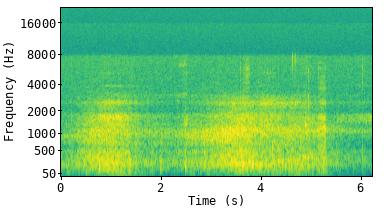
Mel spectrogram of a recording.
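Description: A passing vehicle: its noise swells in, stays up for several seconds, then fades away about five seconds in, with a few faint clicks over it.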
